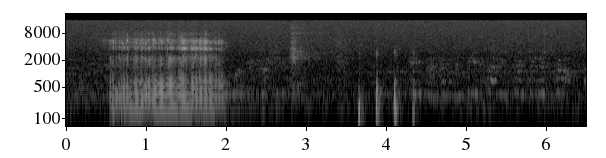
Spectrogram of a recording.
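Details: Dog asleep on a couch snoring: one long, buzzing, higher-pitched snore followed by a few short snorting puffs.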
